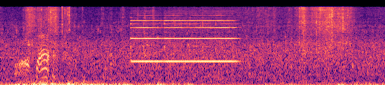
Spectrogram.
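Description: A metal detector beeps with a steady high tone.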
